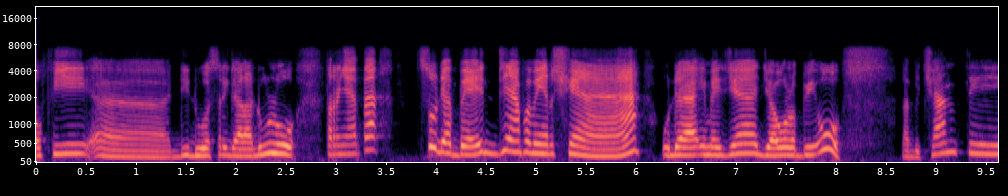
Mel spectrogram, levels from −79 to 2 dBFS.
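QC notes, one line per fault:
Throughout, AMR wideband (HD Voice) codec: the speech has a plainly audible rough, raspy grain. That is what a pulse-driven vocal tract model produces when pushed to one of its lowest rates, and it points to roughly 8.85 kbit/s. Nothing sits above 7.5 kHz, and the top band sounds like shaped hiss rather than real detail. That sets it apart from narrowband phone coding, which stops near 3.4 kHz, and from a clean low-pass filter.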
